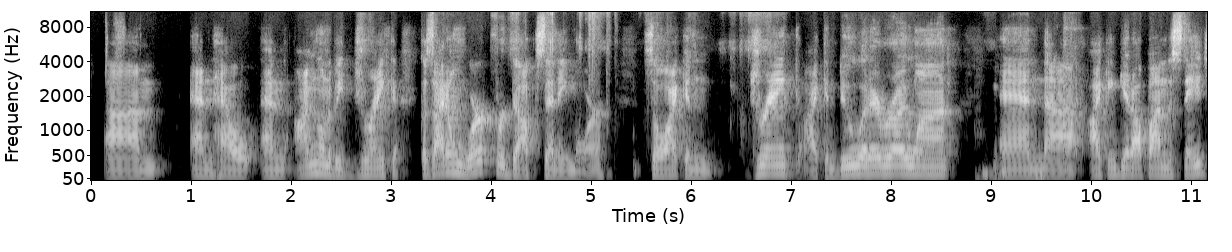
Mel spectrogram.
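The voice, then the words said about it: Speaks with a noticeable accent. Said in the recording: “you can laugh at my accent”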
